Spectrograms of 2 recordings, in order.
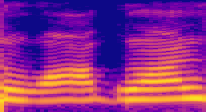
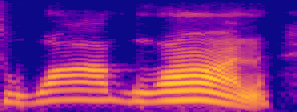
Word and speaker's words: wagwan: And for those who keep saying wagwan, say it properly. It's wagan.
